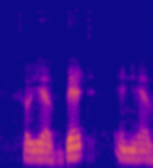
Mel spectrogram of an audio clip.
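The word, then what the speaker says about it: בּ: If you know what a bet looks like, it's pronounced bet when it's pierced with a dagesh.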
